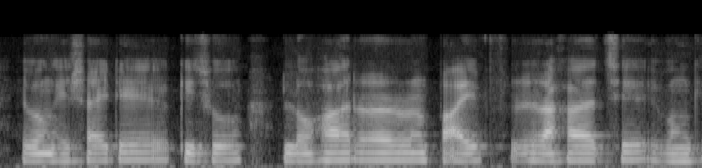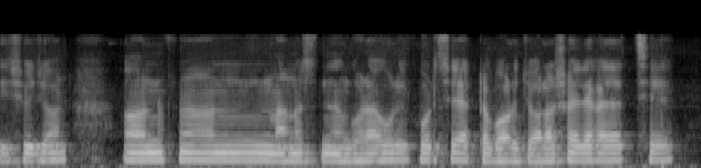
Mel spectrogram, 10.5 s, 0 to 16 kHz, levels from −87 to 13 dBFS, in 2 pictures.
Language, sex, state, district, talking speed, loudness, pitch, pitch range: Bengali, male, West Bengal, Purulia, 130 wpm, -20 LUFS, 125 Hz, 120-130 Hz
